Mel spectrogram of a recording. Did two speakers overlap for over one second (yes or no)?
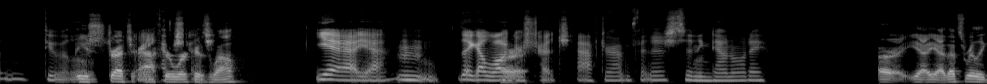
yes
